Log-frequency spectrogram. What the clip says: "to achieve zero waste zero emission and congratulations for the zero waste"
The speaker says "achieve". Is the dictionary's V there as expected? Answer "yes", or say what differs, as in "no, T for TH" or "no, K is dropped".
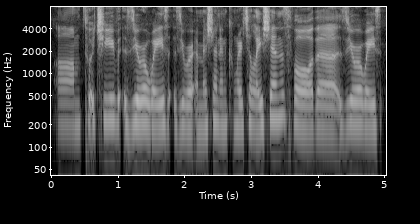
yes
